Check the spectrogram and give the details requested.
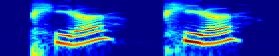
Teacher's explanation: So p in English is more aspirated more air.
